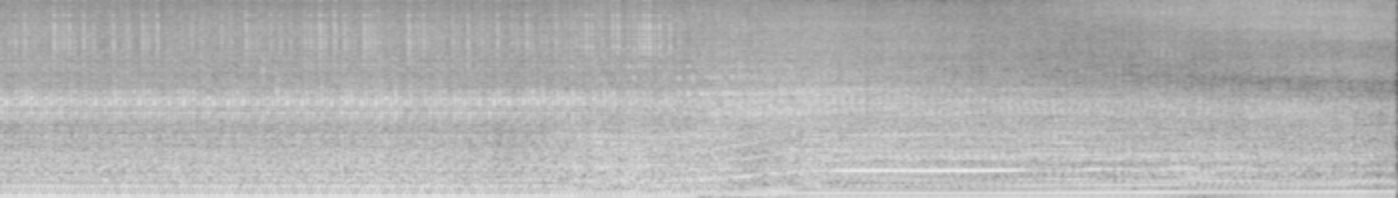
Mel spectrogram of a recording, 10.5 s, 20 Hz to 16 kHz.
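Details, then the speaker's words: 2007 Kubota RTV900 diesel UTV bought at auction, on test drive: small diesel chugs with a thin squeak above it; owner suspects the drive belt squeaking. "Yeah, that belt is squeaking. All right, first thing we're going to do is try to fix that squeaky belt."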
